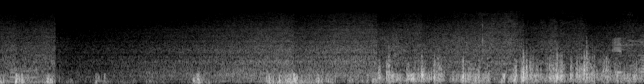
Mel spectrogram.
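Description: Wind buffeting the camera microphone: uneven low rumbles that grow stronger from about two seconds in.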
